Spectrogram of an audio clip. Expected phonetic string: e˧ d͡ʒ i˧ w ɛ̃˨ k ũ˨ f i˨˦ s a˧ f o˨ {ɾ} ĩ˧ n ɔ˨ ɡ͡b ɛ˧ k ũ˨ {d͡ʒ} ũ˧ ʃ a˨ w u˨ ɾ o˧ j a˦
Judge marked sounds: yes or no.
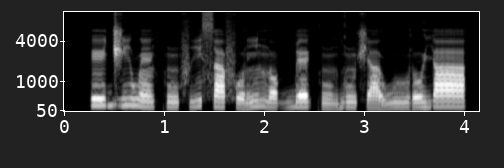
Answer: yes, no

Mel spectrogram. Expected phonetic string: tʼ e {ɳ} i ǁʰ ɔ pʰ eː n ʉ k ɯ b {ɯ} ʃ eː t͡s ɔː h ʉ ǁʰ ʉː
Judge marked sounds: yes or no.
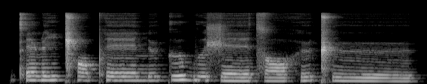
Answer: yes, yes

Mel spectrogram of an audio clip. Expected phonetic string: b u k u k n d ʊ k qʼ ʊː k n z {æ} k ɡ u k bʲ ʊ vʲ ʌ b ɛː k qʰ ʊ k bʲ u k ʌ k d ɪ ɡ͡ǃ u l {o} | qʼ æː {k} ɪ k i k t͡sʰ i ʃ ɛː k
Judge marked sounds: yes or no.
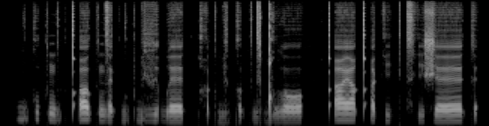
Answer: yes, no, no

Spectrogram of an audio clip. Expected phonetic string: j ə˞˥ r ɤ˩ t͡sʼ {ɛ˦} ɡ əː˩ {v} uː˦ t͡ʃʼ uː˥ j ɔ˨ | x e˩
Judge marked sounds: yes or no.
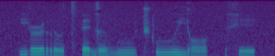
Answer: yes, yes

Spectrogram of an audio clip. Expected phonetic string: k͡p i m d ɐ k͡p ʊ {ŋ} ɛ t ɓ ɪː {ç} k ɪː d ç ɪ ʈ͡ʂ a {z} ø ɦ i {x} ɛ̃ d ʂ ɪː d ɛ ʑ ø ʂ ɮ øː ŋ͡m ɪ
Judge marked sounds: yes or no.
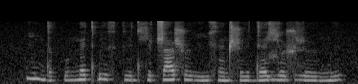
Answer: yes, no, no, yes

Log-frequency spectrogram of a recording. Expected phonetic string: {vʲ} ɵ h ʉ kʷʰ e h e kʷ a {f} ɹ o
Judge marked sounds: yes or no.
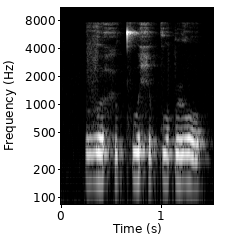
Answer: no, no

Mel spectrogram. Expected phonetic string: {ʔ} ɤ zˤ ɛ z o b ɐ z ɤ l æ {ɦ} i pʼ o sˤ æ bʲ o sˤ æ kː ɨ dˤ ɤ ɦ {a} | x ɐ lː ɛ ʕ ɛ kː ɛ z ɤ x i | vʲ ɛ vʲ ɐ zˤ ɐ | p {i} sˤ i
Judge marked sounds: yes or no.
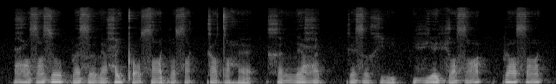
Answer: no, no, no, no

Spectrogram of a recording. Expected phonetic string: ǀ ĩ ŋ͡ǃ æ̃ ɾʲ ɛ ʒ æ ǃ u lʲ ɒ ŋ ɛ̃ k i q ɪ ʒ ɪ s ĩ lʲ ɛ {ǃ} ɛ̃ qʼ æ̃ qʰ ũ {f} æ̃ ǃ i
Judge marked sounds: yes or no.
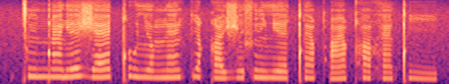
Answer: yes, no

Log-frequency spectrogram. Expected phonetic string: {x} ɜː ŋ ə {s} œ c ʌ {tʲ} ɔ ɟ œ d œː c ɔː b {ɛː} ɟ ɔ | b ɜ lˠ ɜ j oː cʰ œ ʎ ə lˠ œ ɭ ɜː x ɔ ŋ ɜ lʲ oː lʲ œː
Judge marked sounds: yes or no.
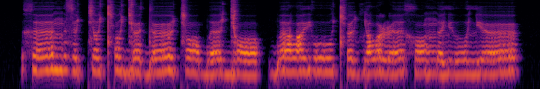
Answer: yes, no, no, no

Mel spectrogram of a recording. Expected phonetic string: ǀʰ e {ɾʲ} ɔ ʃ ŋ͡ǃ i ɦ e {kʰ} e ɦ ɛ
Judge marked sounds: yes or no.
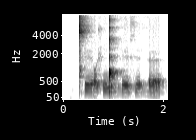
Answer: no, no

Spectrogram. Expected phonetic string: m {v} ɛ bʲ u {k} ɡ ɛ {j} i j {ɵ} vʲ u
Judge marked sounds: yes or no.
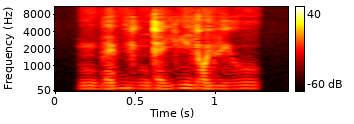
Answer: no, no, yes, no

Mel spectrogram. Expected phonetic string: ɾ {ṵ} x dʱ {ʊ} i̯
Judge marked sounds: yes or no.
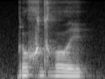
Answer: no, yes

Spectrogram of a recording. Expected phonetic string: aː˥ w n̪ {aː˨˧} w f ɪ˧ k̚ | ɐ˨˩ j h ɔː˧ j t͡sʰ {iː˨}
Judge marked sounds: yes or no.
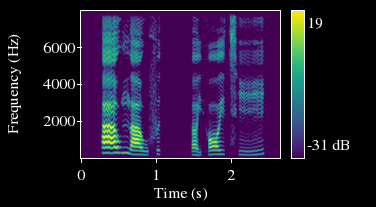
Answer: no, no

